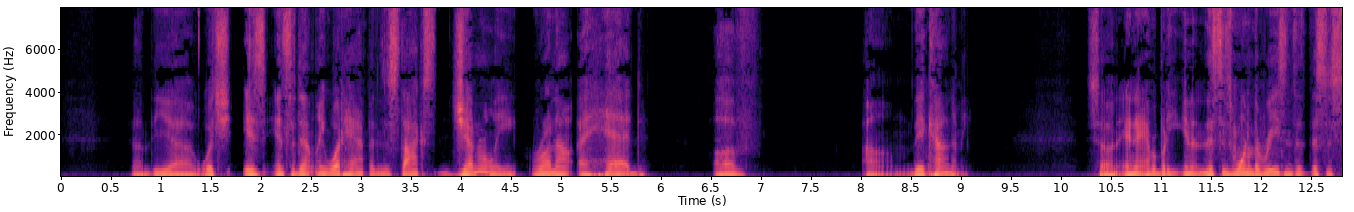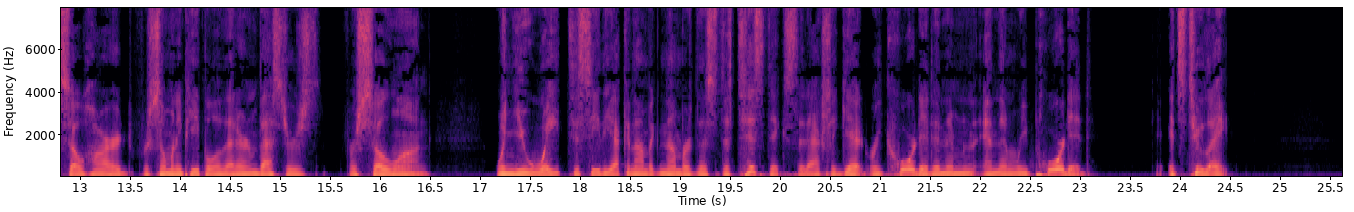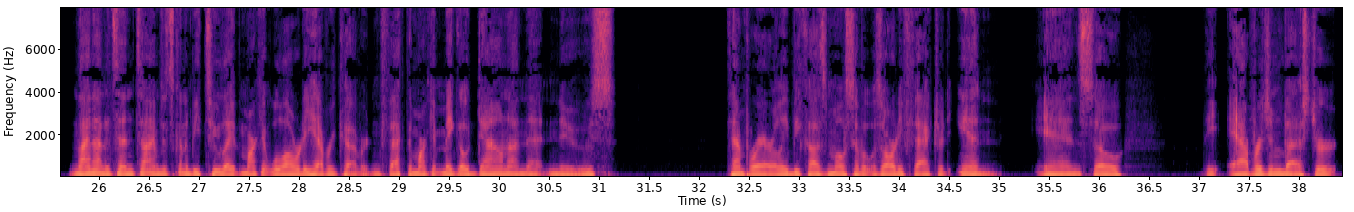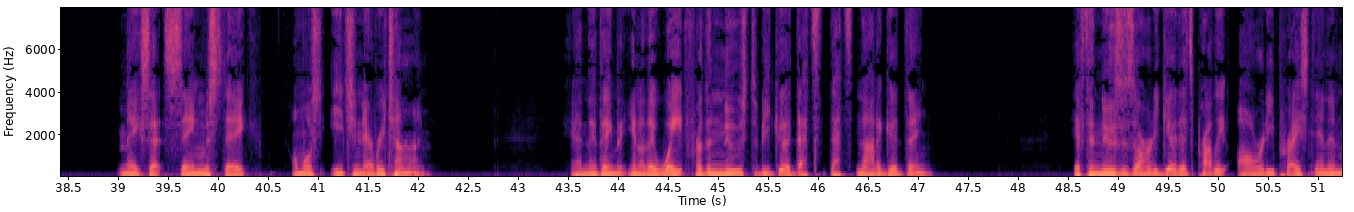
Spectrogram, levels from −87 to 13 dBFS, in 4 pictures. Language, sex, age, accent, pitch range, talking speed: English, male, 50-69, American, 105-135 Hz, 175 wpm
